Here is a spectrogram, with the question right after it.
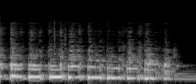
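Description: Violin G string plucked repeatedly while its peg is loosened, a quick series of close, dry pizzicato plucks whose pitch drifts slightly downward over two seconds.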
